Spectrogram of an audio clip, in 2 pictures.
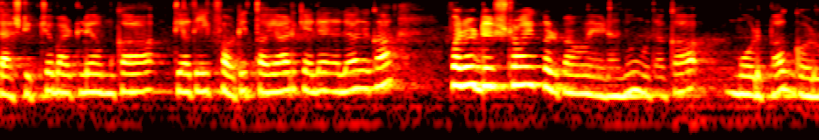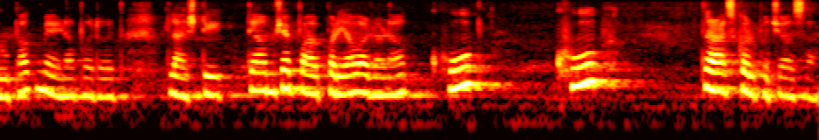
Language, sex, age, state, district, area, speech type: Goan Konkani, female, 18-30, Goa, Murmgao, rural, spontaneous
